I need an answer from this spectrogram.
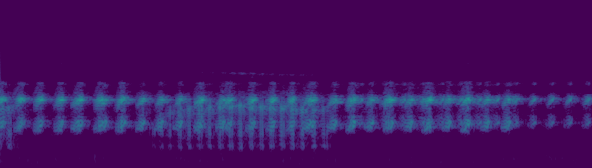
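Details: Night chorus of tree frogs at a forest pond in north-east Italy, mid-April: fast, evenly pulsed croaking, a second frog joining in partway, the rattling notes repeating several times a second.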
